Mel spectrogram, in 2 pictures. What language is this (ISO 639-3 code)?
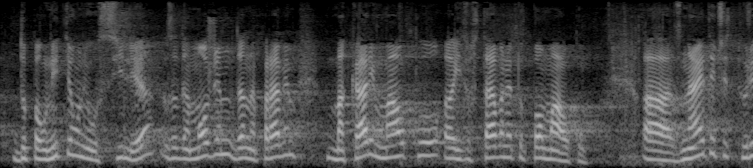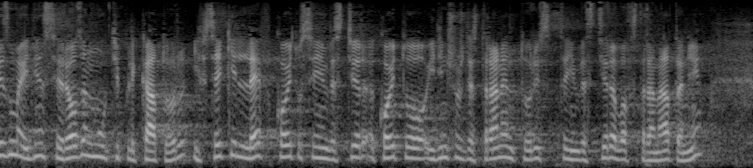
bul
